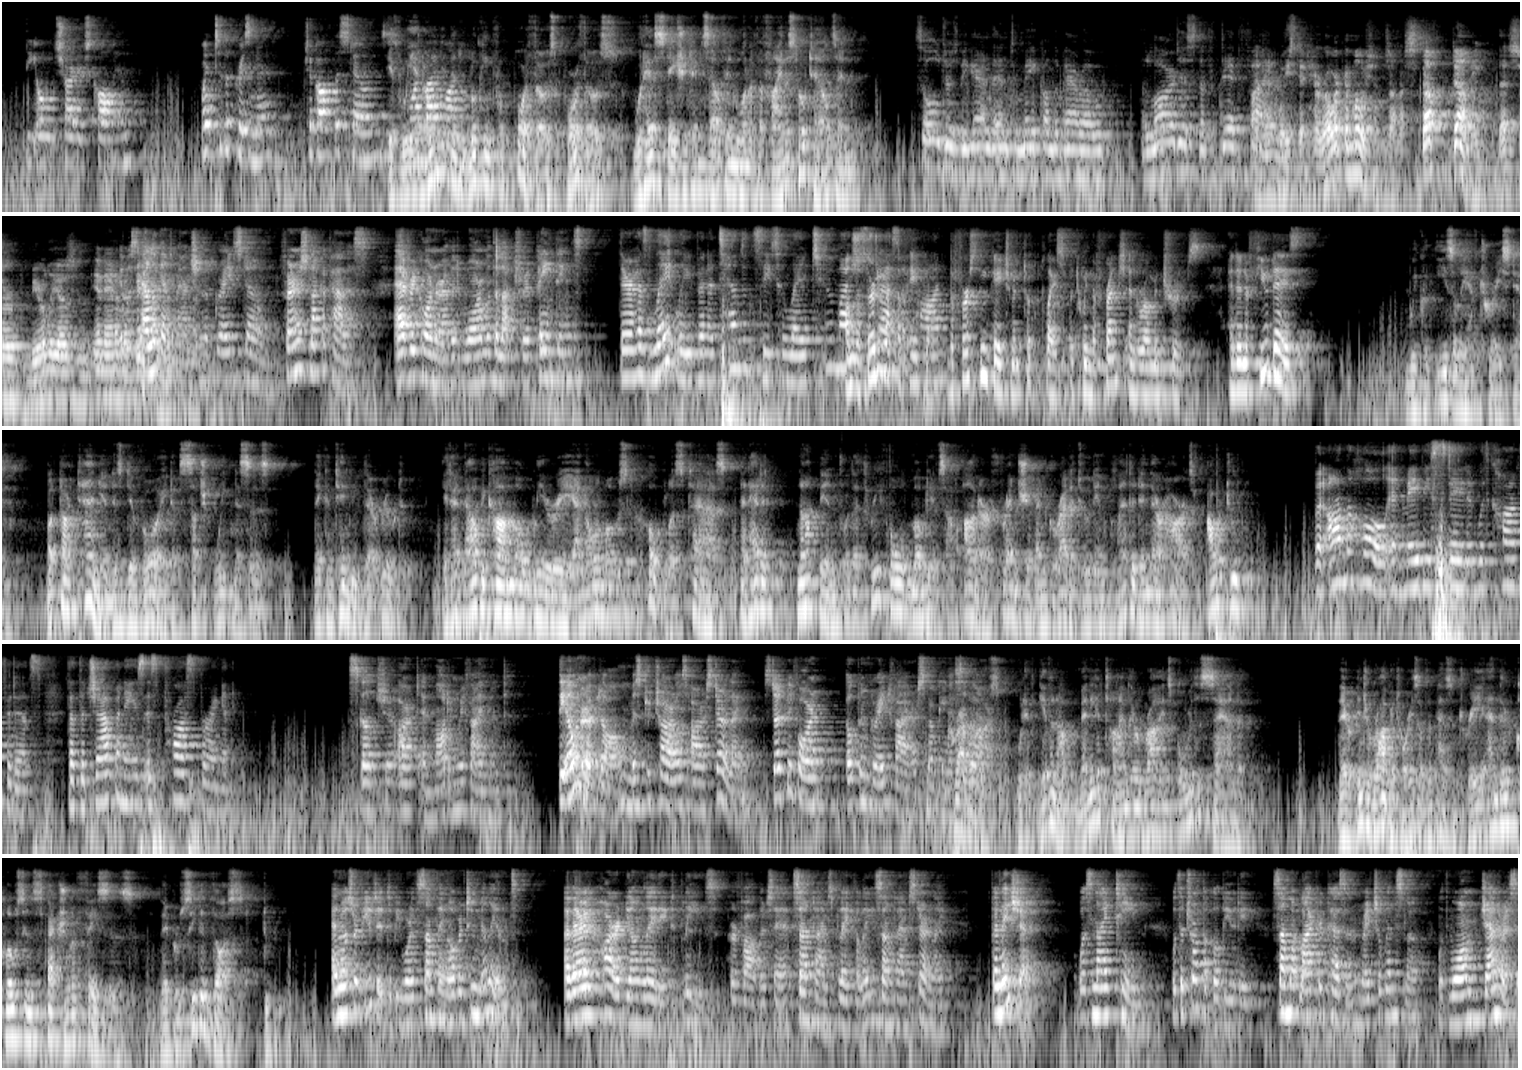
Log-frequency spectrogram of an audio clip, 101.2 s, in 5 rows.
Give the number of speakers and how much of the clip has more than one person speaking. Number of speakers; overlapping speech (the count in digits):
7, about 5%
